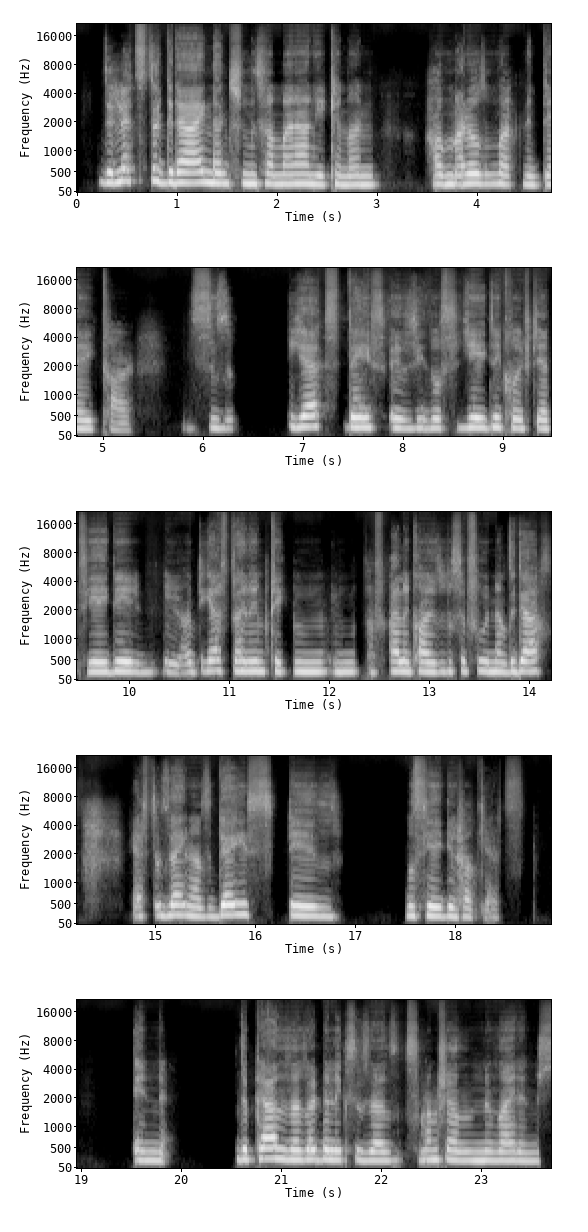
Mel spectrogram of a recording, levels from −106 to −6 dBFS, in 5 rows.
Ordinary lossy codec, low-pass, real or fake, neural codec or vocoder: none; none; fake; codec, 44.1 kHz, 1.7 kbps, Pupu-Codec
